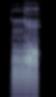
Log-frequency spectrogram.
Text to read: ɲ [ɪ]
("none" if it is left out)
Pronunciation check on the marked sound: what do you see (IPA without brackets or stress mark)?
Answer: ɪ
